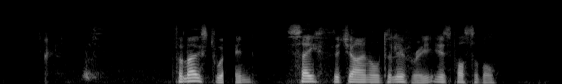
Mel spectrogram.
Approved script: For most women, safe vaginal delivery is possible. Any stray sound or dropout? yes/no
yes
